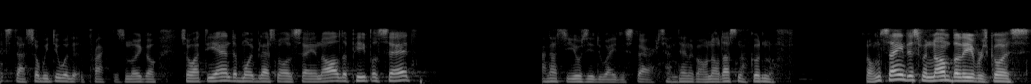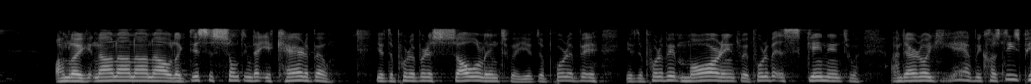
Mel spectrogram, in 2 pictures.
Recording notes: Recorded live at Liberty Church on 19th January 2020.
